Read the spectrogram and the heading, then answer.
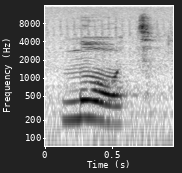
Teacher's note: Short and long, mid, back, rounded vowels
